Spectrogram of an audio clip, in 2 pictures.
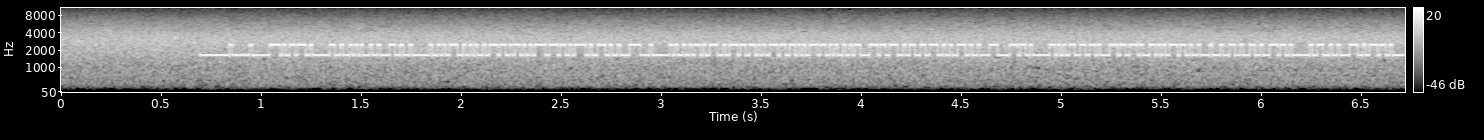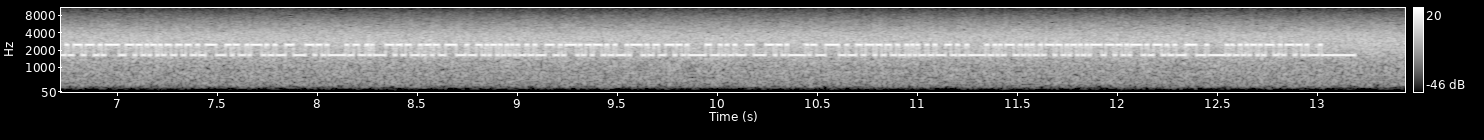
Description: RTTY (75 baud, 850 Hz shift), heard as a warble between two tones, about 2050 Hz centre, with radio static. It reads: PY0JNF DE EA9FDN R R FB NINA. RIG HR 100 W, ANT DIPOLE. WX CLOUDY, 32 C. BTU PY0JNF DE EA9FDN K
